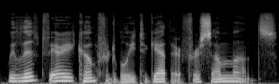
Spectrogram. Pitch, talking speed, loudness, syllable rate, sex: 140 Hz, 170 wpm, -20 LUFS, 5.7 syllables/s, male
